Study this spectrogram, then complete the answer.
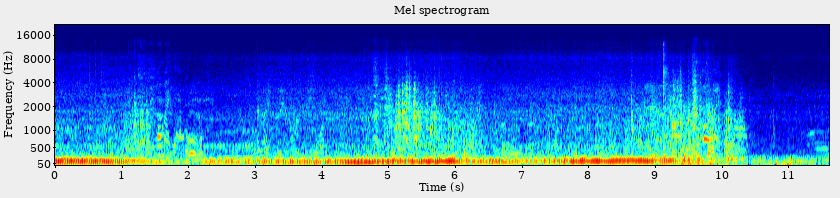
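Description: A truck engine revs and strains as it crawls over rocks.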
